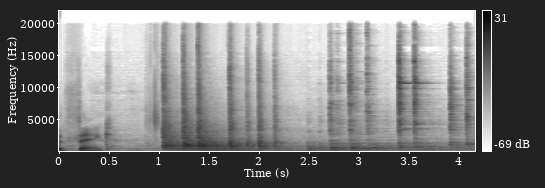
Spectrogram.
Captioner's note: metal clanking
